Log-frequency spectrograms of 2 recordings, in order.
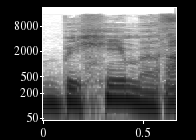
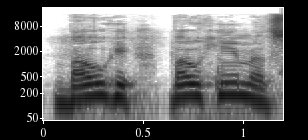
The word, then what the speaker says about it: behemoth: There's arguments that people will make that it's not, and that it's really moving us closer to the media behemoth. I'm sorry, let me try that again. Media behemoth. There, I said it right that time. Bohemoth sounds like a...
